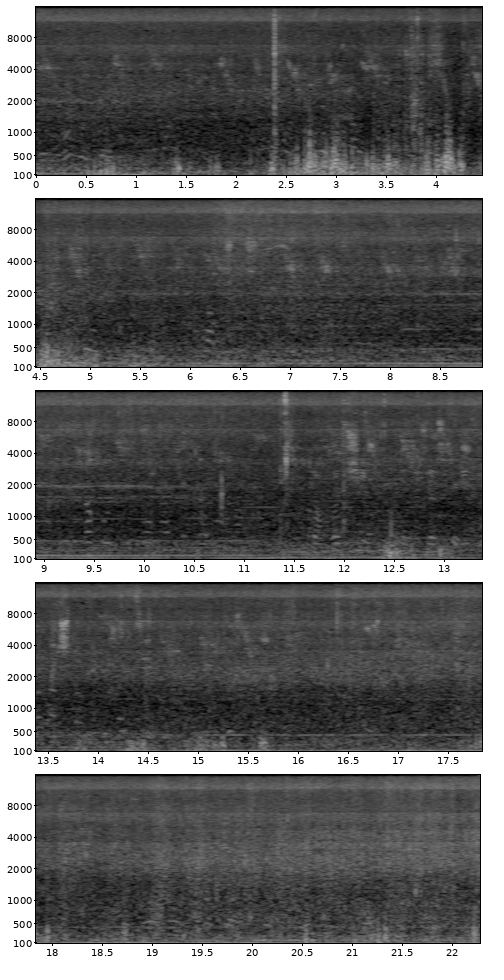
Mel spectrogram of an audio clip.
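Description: Water splashes and swishes against a moving boat's hull.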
